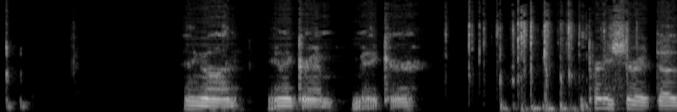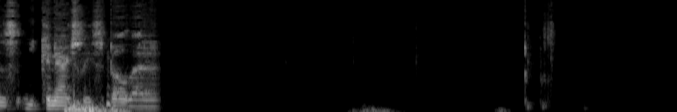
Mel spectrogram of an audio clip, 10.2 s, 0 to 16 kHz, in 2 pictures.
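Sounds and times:
speech: 0:01.4 - 0:03.2, 0:03.8 - 0:06.4
soft keyboard taps and clicks: 0:03.4 - 0:04.8.

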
